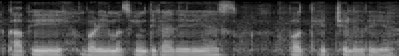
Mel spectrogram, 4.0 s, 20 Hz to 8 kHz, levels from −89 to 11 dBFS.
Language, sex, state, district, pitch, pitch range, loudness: Hindi, male, Uttar Pradesh, Etah, 100 Hz, 100-105 Hz, -24 LUFS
